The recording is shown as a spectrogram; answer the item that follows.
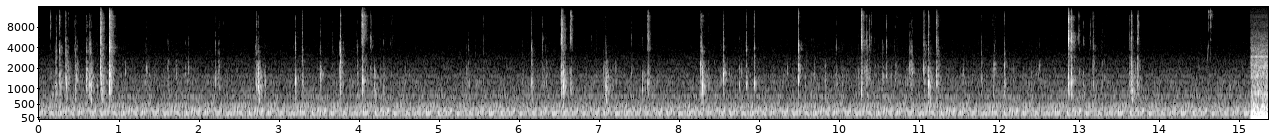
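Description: Steady keyboard typing in a cockpit flight-simulator setting, with a continuous run of light, irregular key clicks over a low, constant cabin hum, close and clear with no talk.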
